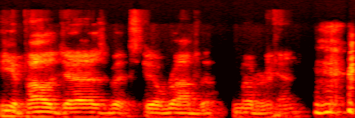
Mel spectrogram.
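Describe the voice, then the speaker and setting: A man with a Southern US accent, a dark, mellow tone and monotone, flat intonation, speaking fairly slowly in audible room echo. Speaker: church founding member. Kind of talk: interview. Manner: halting.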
